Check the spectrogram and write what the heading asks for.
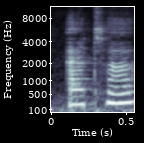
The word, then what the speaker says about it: eta: Also note that we check the N squared box which is actually pronounced eta squared.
